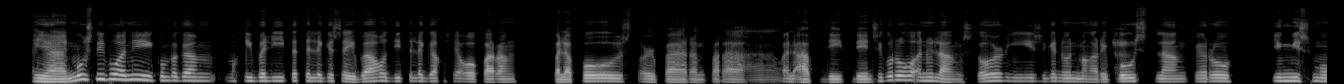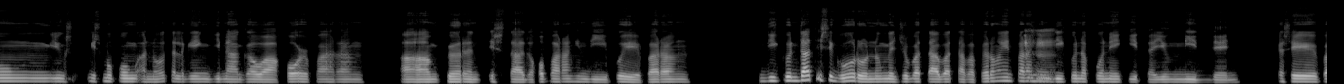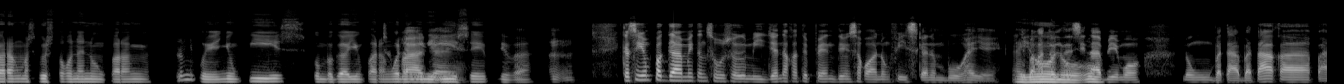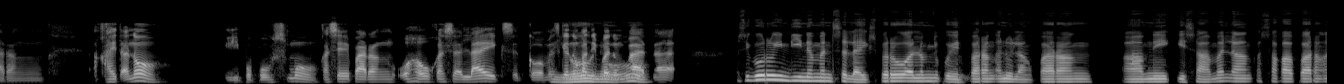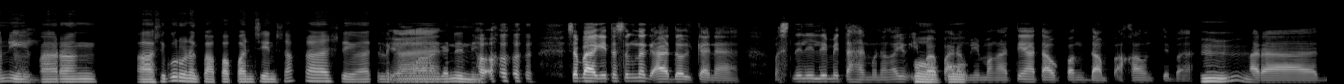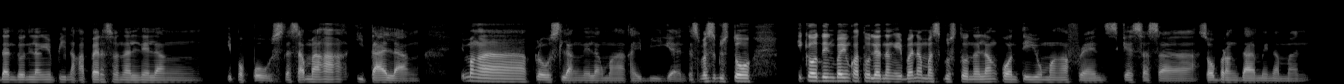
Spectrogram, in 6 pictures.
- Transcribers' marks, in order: other background noise; tapping; laughing while speaking: "oo"
- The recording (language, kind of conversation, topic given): Filipino, podcast, Ano ang papel ng midyang panlipunan sa pakiramdam mo ng pagkakaugnay sa iba?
